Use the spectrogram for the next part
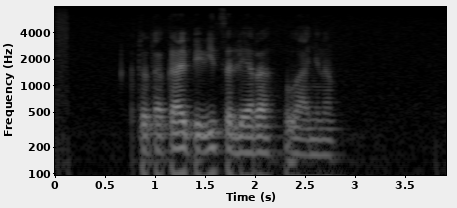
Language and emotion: Russian, neutral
